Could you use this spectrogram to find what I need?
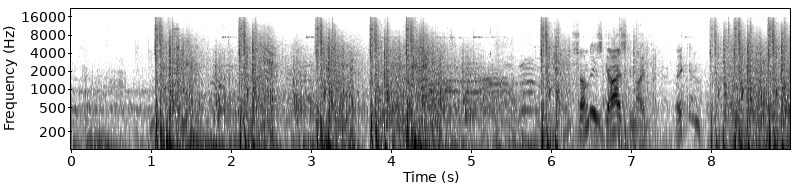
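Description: A pistol fires shot after shot, loud and sharp.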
